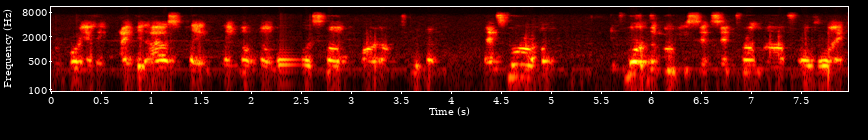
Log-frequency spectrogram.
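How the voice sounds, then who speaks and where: A man's voice: very high-pitched, sing-song, brisk, gravelly. A man hosting a casual podcast chat over a call, laid-back and jokey, swearing casually. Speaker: podcast host. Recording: distant lo-fi call audio with faint hiss.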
